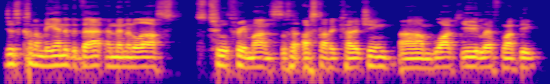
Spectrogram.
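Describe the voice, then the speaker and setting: Over a video call, this Australian man, a podcaster and coach, rambles through a casual interview chat in a laid-back way, full of fillers and restarts. His mid-range voice is a bit bright, with flat delivery at a moderate pace.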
